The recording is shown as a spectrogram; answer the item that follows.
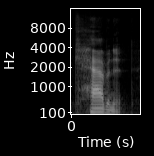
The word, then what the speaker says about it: cabinet: kitchen terms so again cabinet cabinet stretch the first syllable cab acid like in cat cat cabinet cabinet next where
